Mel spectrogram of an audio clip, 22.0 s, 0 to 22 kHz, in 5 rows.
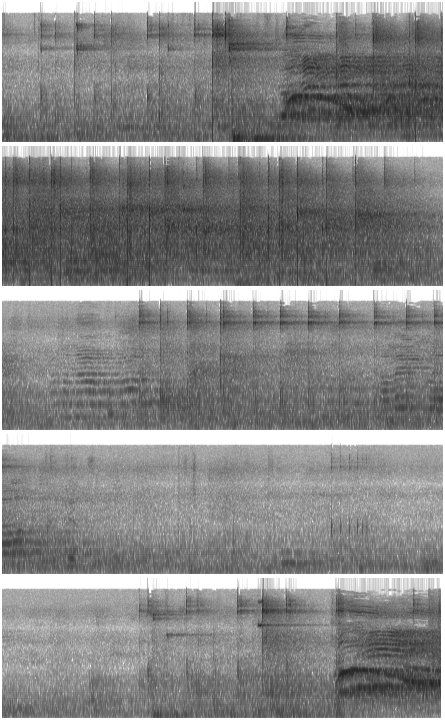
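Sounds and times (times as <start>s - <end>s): table tennis balls clicking: 0.3s - 2.4s
loud voices: 2.7s - 6.0s.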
